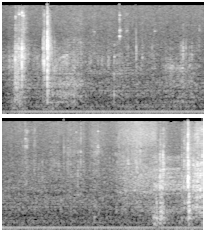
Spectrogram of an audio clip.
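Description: A few faint light clicks in the first second as wooden storm matches are set down on a plastic cutting mat, then a steady low background hum.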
